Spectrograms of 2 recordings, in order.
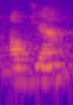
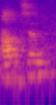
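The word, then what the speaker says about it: Obyan: think plain um now I think you pronounce that Oben is that right Oben not obj but Oben someone say yes this is um this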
